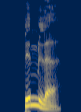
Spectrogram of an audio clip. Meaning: inflection of bimmeln: 1. first-person singular present 2. first/third-person singular subjunctive I 3. singular imperative
- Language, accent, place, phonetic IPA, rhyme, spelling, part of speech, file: German, Germany, Berlin, [ˈbɪmlə], -ɪmlə, bimmle, verb, De-bimmle.ogg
